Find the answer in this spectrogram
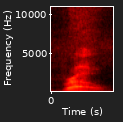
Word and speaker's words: vrouw: We also want to practice our R's with a bit of a roll on them if you can. So, Vrou, Vrou. You don't want to roll your R's so much that it becomes a R, so that it sounds like there's several R's in there.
